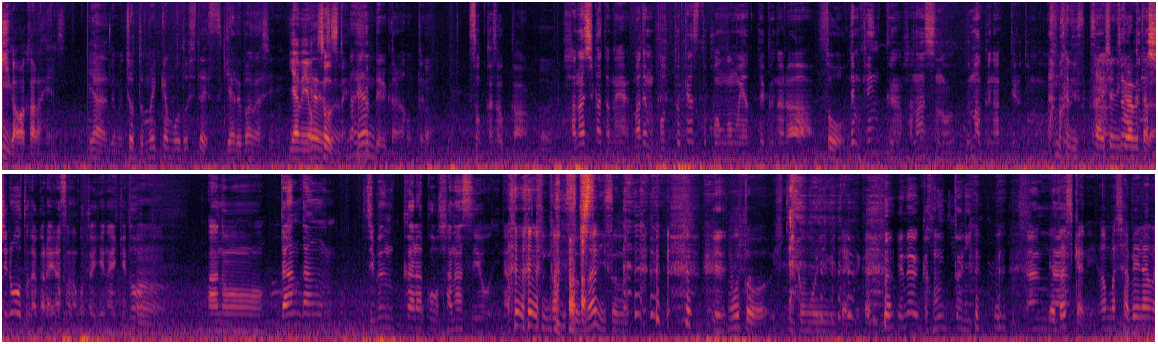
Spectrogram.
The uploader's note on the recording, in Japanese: POPEYE Webチームが取材の移動中に録音した車中ミニトーク編。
